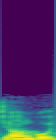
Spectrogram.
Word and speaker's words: Django: is there the jungle but the DNA silent most of the people are going to pronounce Django Jango Jango that's all not genre okay like next turn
